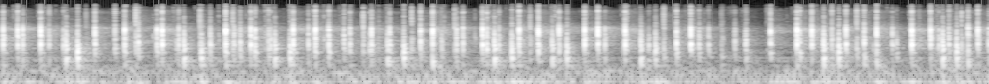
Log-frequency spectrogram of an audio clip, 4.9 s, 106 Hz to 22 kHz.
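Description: A compact Bauer 2 mechanical keyboard with Zykos switches, an aluminum plate and maroon and cream plastic keycaps is typed on continuously with the fingertips of both hands. Dense, rapid, sharp clicky-clacky keystrokes with very short decay are heard, bright and centered around 3.3 kHz with little low end.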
